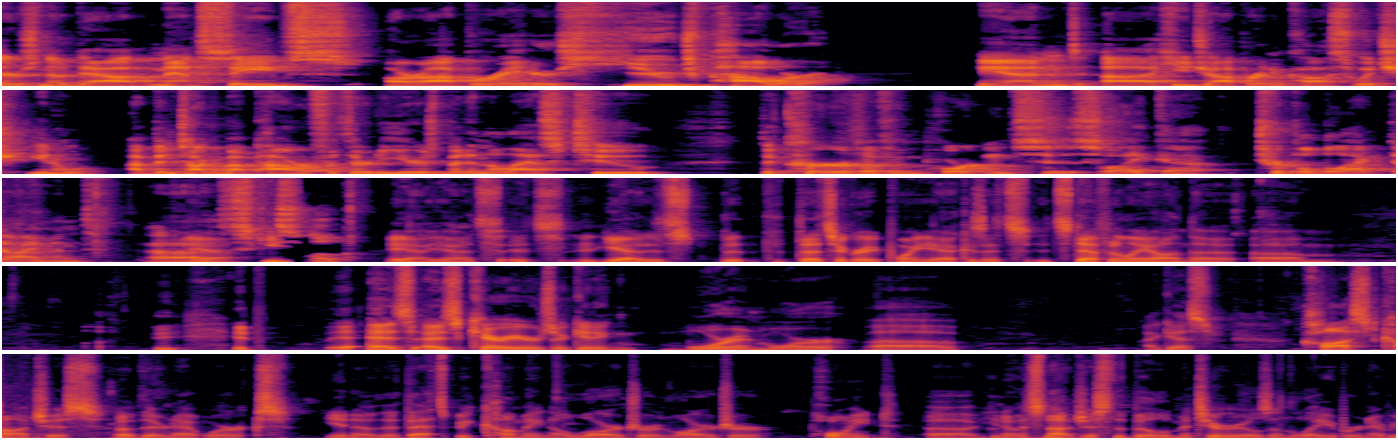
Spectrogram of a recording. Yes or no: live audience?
no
